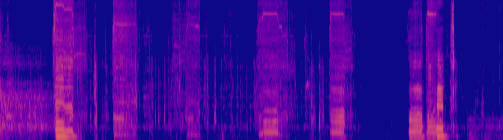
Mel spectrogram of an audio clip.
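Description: A man's voice, quiet, in a handful of short separate bursts, beginning with a laugh.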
